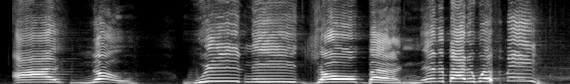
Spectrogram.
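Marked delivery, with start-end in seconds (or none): 0.2-4.2 very slow, deliberate, every word spaced out. Addressing an audience about her community, said real slow. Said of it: "I'm going to say that real slow".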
